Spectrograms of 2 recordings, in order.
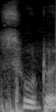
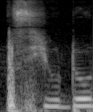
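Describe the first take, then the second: First: The word begins with a plain s sound. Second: The word begins with a sy sound. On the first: The speaker calls it right. "सूडो ही बोला है" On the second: The speaker calls it wrong. "स्यूडो नहीं बोला हमने"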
